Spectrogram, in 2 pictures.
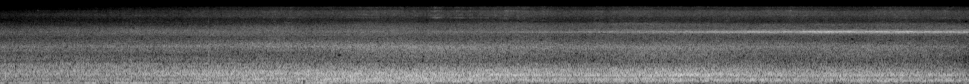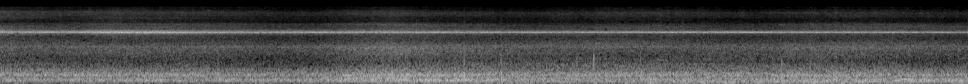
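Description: Electric-locomotive-hauled passenger train passing on the rails: a steady rumble that swells as the locomotive and carriages go by. A steady high-pitched squeal joins about seven seconds in and holds.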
